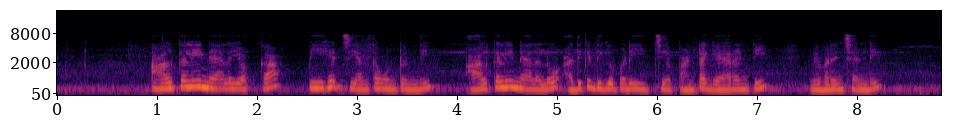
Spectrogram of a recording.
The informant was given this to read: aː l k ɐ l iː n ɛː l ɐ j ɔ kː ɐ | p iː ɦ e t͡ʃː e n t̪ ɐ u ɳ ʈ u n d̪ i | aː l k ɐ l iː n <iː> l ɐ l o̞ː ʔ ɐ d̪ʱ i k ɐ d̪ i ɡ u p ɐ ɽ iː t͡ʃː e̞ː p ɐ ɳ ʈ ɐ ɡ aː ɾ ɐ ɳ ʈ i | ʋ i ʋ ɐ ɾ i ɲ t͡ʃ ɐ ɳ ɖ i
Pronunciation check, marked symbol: incorrect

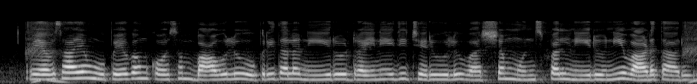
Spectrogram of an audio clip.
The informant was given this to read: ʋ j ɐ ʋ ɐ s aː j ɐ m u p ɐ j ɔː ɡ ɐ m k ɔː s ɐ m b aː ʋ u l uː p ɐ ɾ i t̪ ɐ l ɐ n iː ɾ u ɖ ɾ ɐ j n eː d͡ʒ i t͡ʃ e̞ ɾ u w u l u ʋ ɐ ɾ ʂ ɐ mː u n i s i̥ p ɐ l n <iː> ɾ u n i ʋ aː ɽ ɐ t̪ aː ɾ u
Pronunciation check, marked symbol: correct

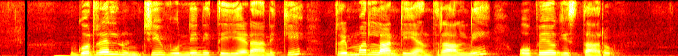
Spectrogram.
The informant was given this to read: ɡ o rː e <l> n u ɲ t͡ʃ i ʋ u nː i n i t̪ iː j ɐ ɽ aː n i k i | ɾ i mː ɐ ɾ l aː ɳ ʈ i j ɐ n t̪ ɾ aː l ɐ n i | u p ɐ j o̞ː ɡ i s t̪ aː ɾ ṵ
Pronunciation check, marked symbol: correct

